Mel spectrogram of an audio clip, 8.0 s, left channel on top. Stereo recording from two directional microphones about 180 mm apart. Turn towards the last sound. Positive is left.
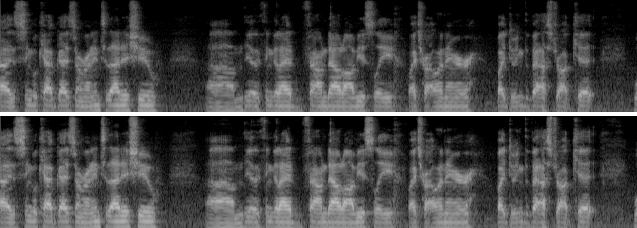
turn(degrees=-20)  # may be behind; listen again after turning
